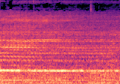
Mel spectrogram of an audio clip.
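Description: Electric motor and propeller of a small foam RC warbird in flight, giving a steady high whine.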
